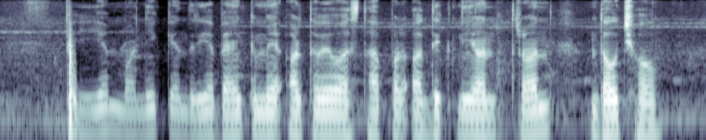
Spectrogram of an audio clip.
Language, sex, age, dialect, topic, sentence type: Maithili, male, 25-30, Eastern / Thethi, banking, statement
